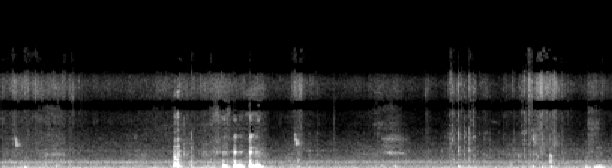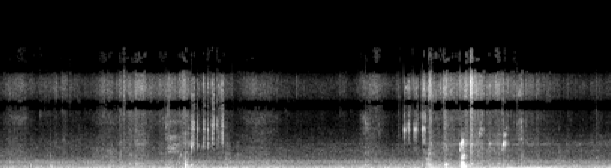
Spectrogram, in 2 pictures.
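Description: Small rats scurry and scratch on a wooden shelf and bedding.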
